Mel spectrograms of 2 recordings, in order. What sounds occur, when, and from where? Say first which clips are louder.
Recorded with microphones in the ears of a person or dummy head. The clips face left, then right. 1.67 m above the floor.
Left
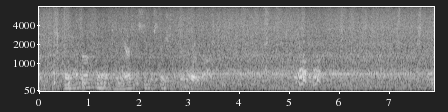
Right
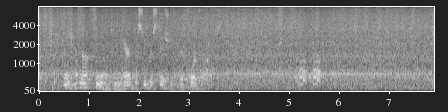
0.5 s a man speaking: right 5 dB; 45° right (ahead or behind), 3 m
